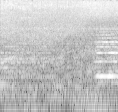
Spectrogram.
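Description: A low rumbling swell with a rising hiss in a cartoon soundtrack, breaking into sustained orchestral chords near the end.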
